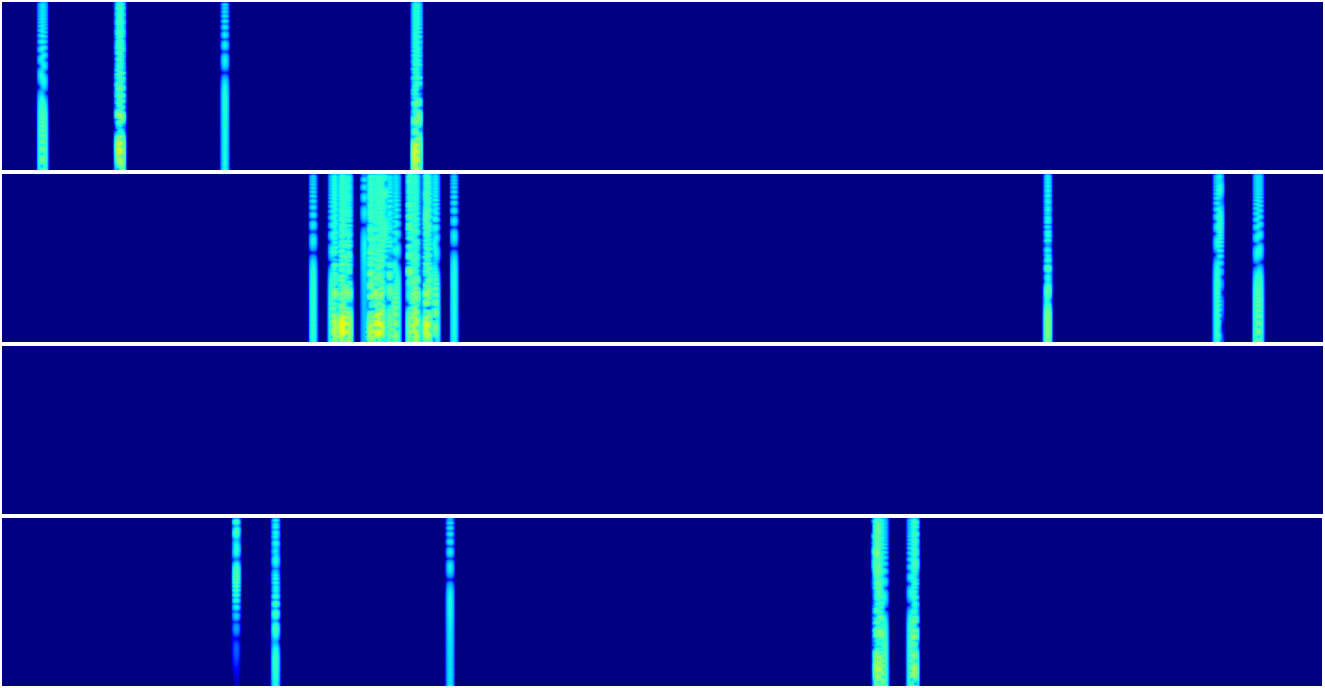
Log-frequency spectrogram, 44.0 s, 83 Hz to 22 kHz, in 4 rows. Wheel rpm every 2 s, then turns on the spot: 0, 0, 0, 0, 0, 0, 0, 0, 0, 0, 0, 0, 0, 0, 0, 0, 0, 0, 0, 0, 0, 0.
none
